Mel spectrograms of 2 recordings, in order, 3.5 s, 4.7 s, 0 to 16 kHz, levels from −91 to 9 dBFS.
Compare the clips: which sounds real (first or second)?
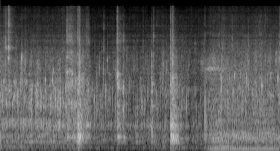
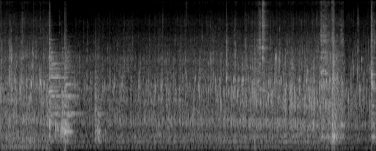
second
